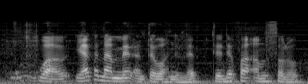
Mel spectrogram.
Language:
Wolof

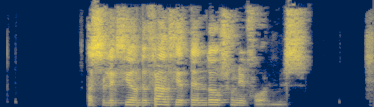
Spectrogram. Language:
Galician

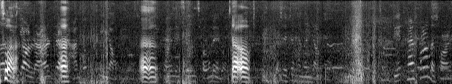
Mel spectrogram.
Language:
Chinese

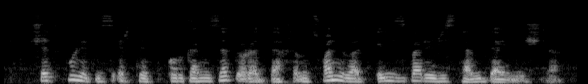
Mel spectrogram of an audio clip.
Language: Georgian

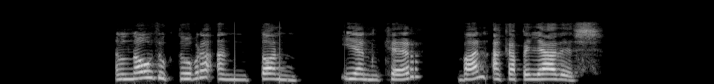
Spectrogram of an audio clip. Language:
Catalan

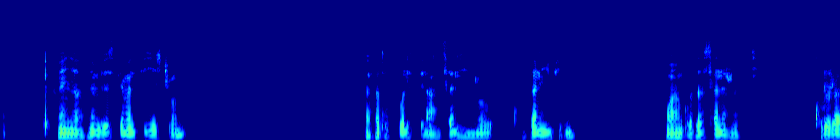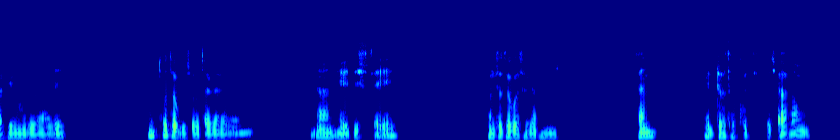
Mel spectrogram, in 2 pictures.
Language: Oromo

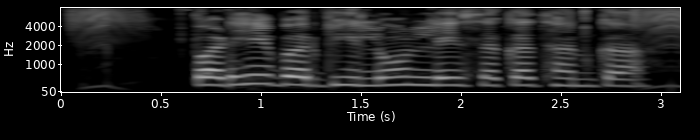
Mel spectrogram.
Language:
Chhattisgarhi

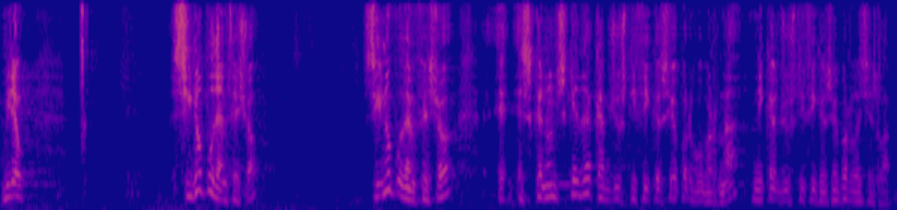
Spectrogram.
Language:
Catalan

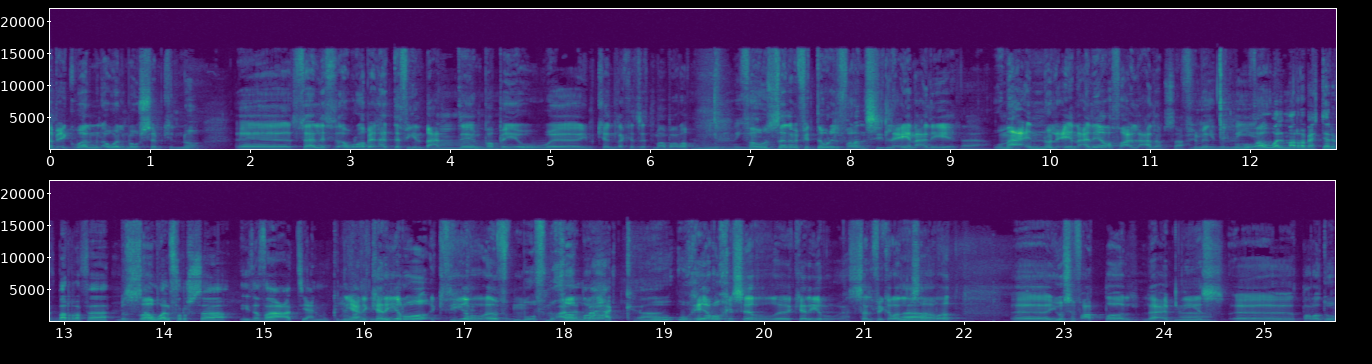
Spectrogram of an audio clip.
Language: Arabic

